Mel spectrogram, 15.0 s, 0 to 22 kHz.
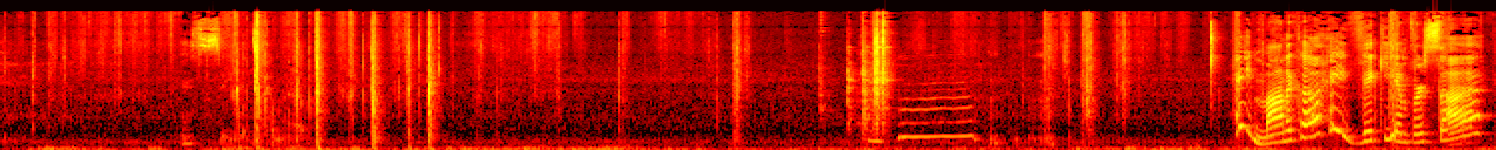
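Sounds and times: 
deck of cards being shuffled: 0.2s - 7.6s, 10.2s - 11.8s
speech: 1.8s - 3.0s, 12.6s - 14.9s.

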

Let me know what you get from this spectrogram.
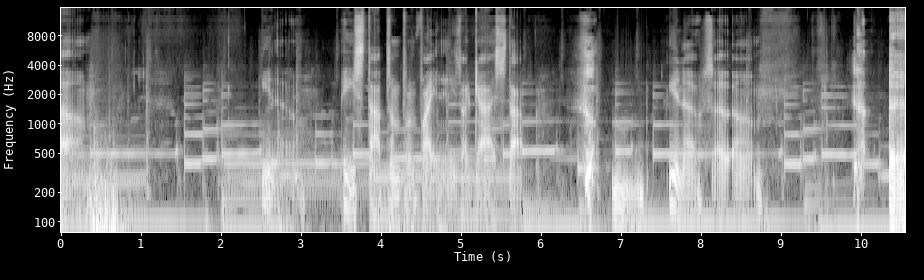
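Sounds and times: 
speech: 2.5s - 2.9s, 3.5s - 5.9s, 6.5s - 6.8s, 7.6s - 9.0s, 9.9s - 10.5s
soft voiced throat sounds from someone with hiccups: 6.4s - 7.5s, 9.9s - 10.5s
loud throaty hiccup: 9.9s - 10.5s.

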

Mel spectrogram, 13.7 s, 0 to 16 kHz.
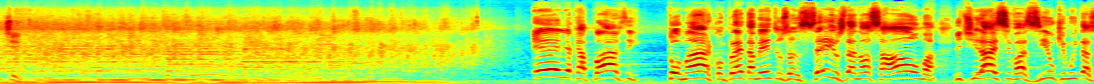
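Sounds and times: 
audience applauding: 0.0s - 6.5s
speech: 0.1s - 0.4s, 7.1s - 13.6s.

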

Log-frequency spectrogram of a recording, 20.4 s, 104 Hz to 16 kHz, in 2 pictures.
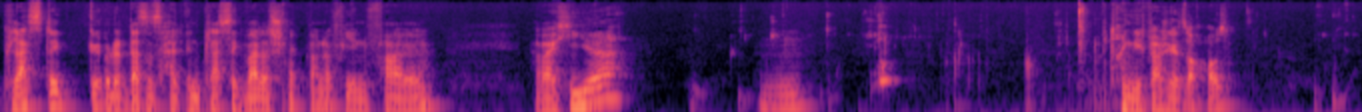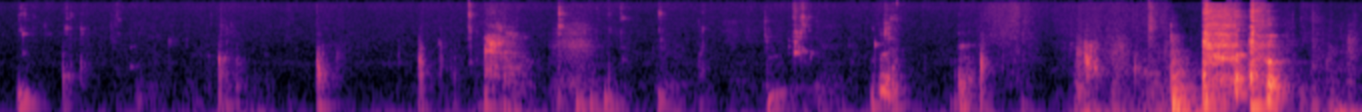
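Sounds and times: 
speech: 0.1s - 3.4s, 4.0s - 4.8s, 5.6s - 6.2s, 8.4s - 9.4s
person coughing and sputtering after choking on water: 19.2s - 20.0s.

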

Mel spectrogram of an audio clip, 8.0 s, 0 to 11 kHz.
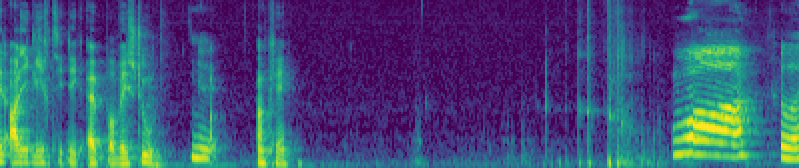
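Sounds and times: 
speech: 0.0s - 3.0s, 6.7s - 7.9s
crisp food being bitten and chewed: 5.3s - 6.6s.

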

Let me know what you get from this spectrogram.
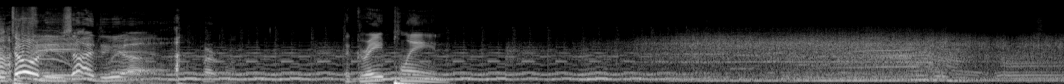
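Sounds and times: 
speech: 0.1s - 2.3s, 3.4s - 4.6s
race car engine revving and speeding: 4.9s - 10.6s.

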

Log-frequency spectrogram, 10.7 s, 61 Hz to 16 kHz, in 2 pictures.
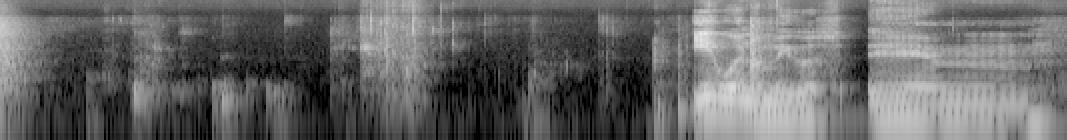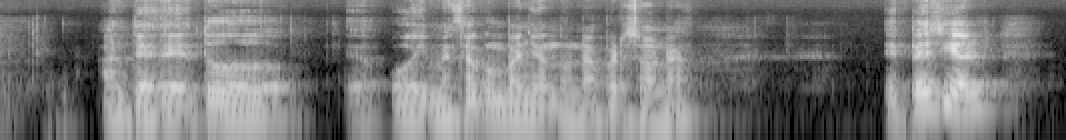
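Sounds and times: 
person gulping water from a bottle: 0.6s - 3.5s
speech: 3.4s - 9.0s, 9.8s - 10.5s.

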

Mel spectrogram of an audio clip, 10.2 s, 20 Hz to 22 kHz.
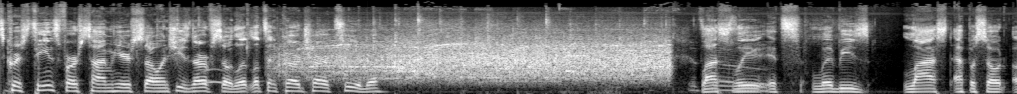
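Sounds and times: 
speech: 0.0s - 4.2s, 6.9s - 10.1s
audience clapping: 2.5s - 6.8s.

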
